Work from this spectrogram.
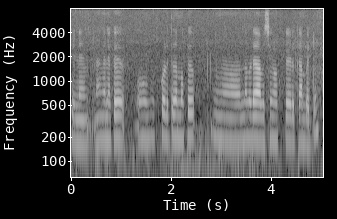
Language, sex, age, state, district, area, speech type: Malayalam, female, 30-45, Kerala, Alappuzha, rural, spontaneous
